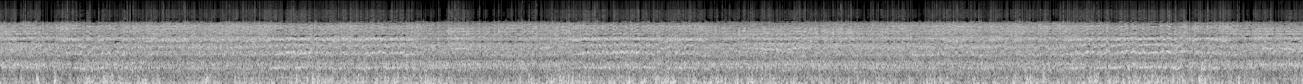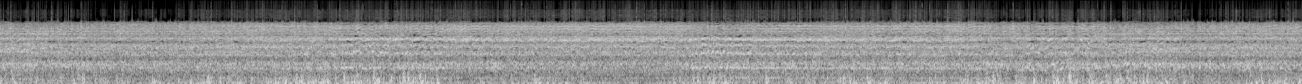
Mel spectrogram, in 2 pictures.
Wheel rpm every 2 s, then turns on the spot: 190, 200, 200, 200, 200, 190, 190, 200, 200, 200, 200, 200, 200.
none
